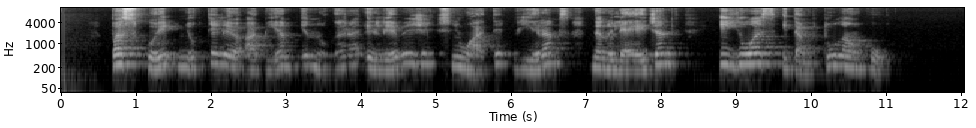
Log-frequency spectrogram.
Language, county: Lithuanian, Šiauliai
